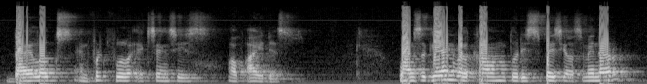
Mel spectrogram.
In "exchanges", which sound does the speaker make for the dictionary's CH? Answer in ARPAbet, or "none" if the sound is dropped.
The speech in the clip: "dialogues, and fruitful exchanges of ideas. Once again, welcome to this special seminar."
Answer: none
